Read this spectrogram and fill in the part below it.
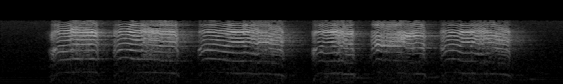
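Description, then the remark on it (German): A series of six loud, shrill, wavering squeals or screams from a rabbit, each lasting about half a second to a second, repeated in quick succession with no talking. “Das war ein Kaninchen, ob ihr es glaubt oder nicht.”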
